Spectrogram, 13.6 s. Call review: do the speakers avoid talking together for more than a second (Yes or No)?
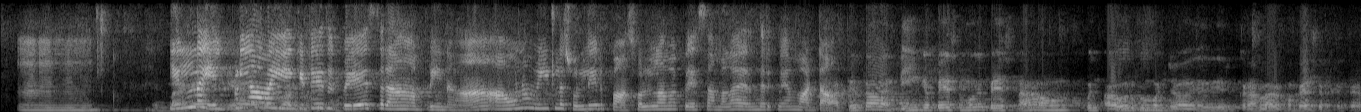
No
